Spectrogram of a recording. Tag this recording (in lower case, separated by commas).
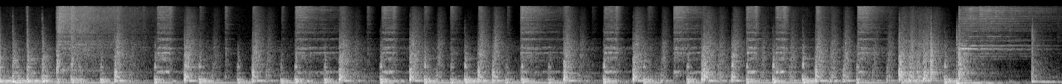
drum, drum roll, percussion, drum kit, bass drum, rimshot, snare drum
